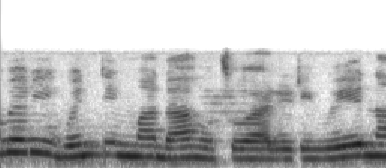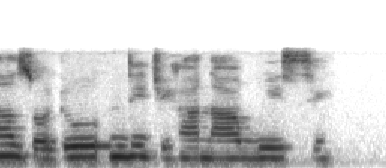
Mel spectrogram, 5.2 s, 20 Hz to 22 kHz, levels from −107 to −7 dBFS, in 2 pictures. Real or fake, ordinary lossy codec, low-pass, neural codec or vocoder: real; Opus, 32 kbps; 7.2 kHz; none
